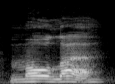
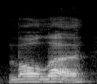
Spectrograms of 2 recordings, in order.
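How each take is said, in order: No difference in how they are said.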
